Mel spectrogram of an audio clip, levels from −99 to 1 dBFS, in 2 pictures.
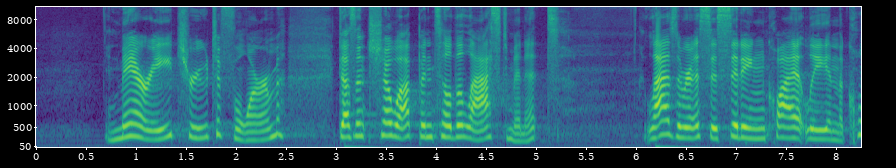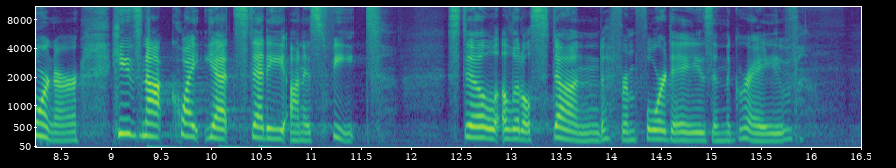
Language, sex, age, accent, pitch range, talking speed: English, female, 30-49, American, 190-270 Hz, 135 wpm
